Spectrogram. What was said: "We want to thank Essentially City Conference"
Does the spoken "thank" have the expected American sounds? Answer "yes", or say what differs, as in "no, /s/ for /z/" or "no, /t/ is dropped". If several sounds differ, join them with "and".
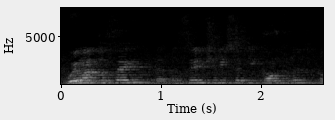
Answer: no, /s/ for /θ/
